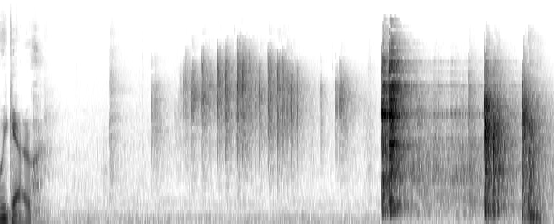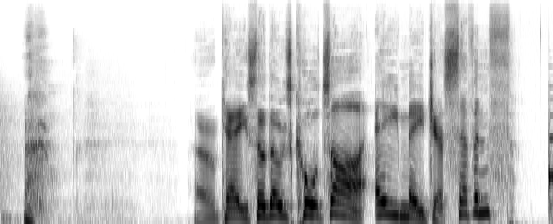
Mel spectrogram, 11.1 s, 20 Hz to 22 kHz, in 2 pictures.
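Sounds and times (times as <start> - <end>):
speech: 0.0 - 0.6, 7.5 - 10.8
12-sided die and two 6-sided dice rattling across a hard surface: 1.1 - 5.6.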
